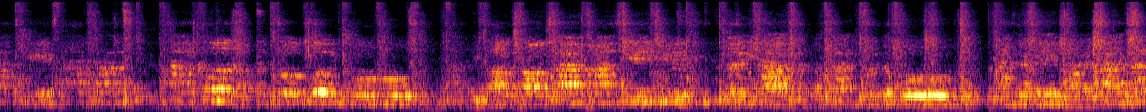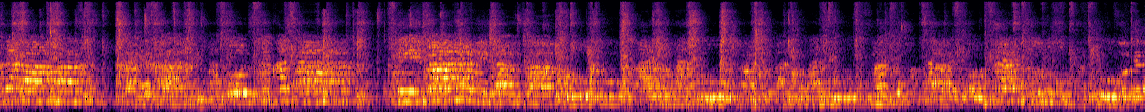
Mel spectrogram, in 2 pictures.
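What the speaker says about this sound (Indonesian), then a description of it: "Ayo sama-sama sambil tepuk tangan ya." A group of children claps steadily in rhythm while singing the Indonesian patriotic song Garuda Pancasila in a classroom. The claps are loud and continuous and carry over the singing voices for the whole stretch.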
